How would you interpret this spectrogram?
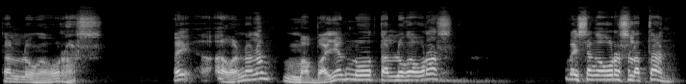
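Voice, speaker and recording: A man with an Ilocano Filipino accent acting a sleepy, sheepish, good-natured husband in a comedy audio drama, protesting in drawn-out exclamations. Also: sits high, animated. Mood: pleading.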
